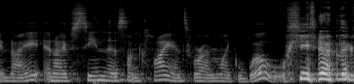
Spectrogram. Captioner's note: laughs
